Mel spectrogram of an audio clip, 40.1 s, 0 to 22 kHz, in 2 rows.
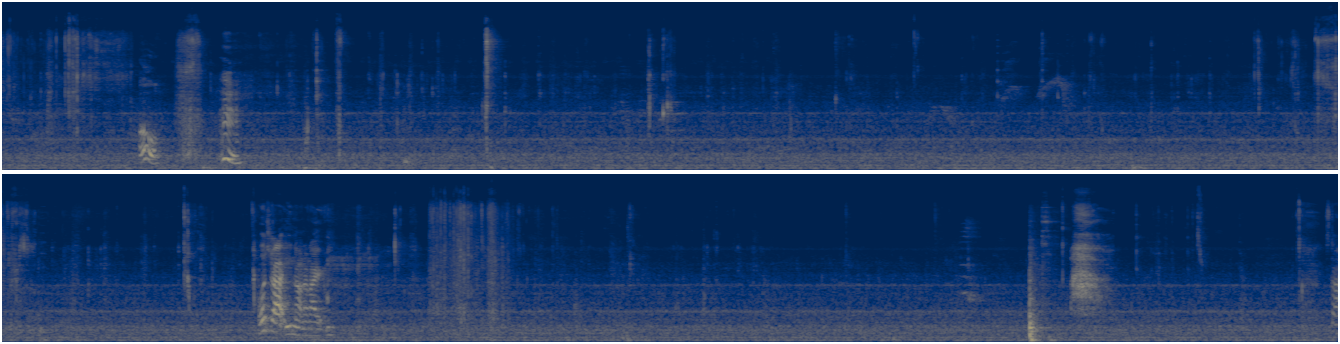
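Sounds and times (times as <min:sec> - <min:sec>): person chewing crunchy food: 0:00.0 - 0:01.9, 0:04.1 - 0:23.8, 0:25.2 - 0:31.7
steady low hum: 0:00.0 - 0:40.0.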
